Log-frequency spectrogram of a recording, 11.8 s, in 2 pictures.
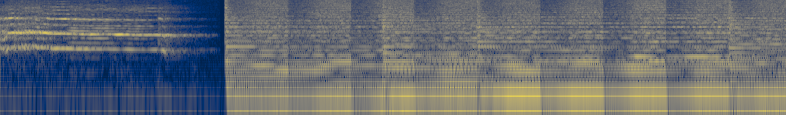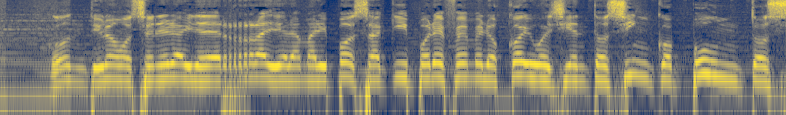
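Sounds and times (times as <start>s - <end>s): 
rooster crowing: 0.0s - 1.7s
speech: 6.3s - 11.7s.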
